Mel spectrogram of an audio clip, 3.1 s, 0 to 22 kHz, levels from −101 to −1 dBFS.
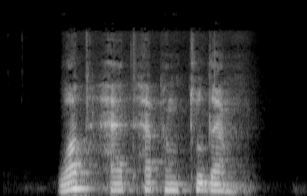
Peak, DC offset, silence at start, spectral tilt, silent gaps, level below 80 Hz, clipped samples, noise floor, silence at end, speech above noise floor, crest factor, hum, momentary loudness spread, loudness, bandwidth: -12 dBFS; under 0.1%; 0.6 s; -6.5 dB/octave; none; -62 dBFS; under 0.1%; -81 dBFS; 0.6 s; 53 dB; 18 dB; none; 7 LU; -29 LUFS; 11.5 kHz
